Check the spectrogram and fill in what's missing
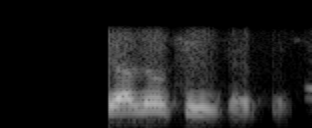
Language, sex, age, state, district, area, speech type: Hindi, male, 45-60, Uttar Pradesh, Pratapgarh, rural, conversation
